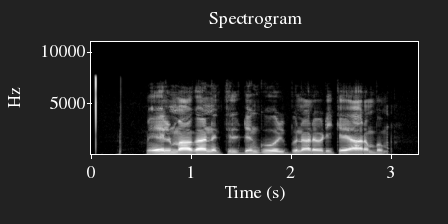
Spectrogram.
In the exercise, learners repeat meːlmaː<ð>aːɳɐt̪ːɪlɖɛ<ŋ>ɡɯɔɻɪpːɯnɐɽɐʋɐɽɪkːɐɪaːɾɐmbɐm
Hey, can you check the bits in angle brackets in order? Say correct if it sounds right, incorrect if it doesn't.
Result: incorrect: ɣ, correct

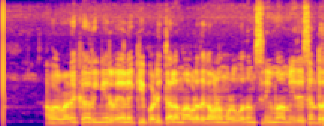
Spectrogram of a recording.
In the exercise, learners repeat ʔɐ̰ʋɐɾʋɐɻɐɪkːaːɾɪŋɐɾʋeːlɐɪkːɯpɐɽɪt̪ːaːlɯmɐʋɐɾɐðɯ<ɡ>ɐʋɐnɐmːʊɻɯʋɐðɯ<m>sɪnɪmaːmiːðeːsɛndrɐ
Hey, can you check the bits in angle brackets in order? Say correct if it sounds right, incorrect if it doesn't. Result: correct, correct

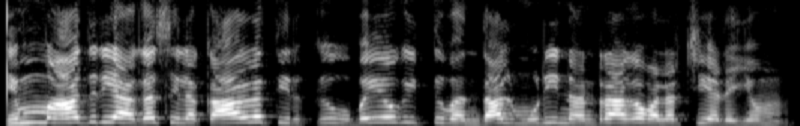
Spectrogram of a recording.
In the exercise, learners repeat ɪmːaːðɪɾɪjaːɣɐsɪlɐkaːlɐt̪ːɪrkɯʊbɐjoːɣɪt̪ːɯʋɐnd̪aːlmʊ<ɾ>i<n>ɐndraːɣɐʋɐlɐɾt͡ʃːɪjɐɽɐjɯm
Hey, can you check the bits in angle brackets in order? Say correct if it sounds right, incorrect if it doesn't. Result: incorrect: ɽ, correct

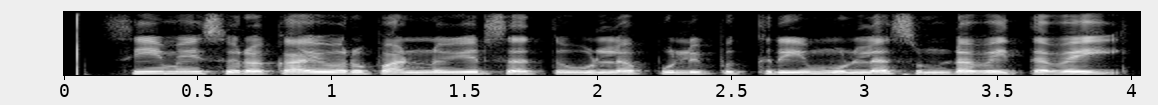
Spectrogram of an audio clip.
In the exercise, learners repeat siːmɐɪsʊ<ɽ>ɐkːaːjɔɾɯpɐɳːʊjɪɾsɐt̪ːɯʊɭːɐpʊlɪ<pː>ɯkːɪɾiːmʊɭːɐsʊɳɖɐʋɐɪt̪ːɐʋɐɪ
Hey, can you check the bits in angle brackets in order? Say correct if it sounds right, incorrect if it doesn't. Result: incorrect: ɾ, correct

